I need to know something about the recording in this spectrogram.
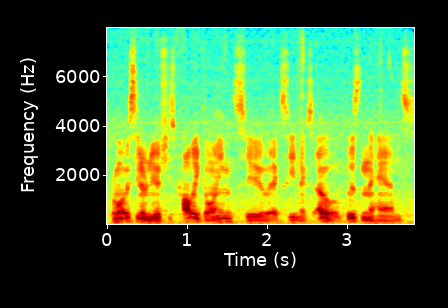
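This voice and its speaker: Fast-talking man on a dull lo-fi line. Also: lowish voice, expressive, darkish tone, slight background noise. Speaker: co-caster. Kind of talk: casual game commentary. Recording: dull lo-fi sound from a weak connection.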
